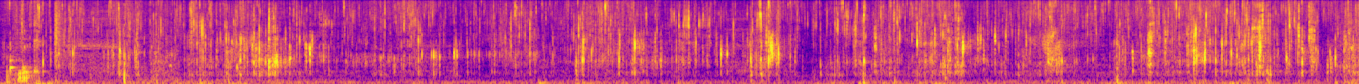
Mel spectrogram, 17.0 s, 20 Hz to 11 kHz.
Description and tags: Pumpmkin Guts 5
Pumpkin Guts Squish
guts, pumpkin, squish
